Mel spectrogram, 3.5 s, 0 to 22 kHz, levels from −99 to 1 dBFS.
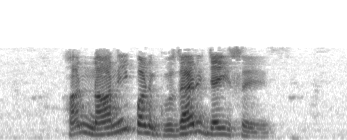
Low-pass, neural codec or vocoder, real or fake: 5.4 kHz; none; real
